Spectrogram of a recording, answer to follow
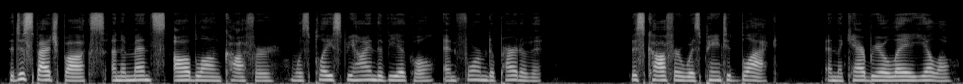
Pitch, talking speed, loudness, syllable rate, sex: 185 Hz, 170 wpm, -22 LUFS, 5.4 syllables/s, female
